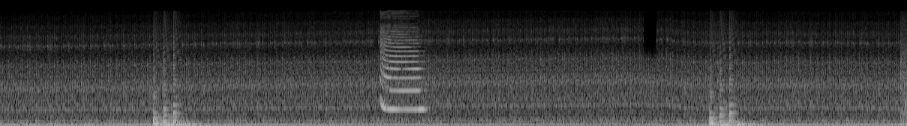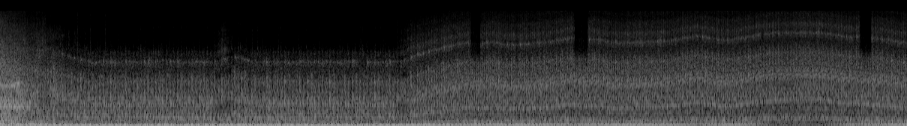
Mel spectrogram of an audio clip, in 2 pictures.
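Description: A truck engine hums steadily and changes pitch as the truck speeds up and slows down.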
